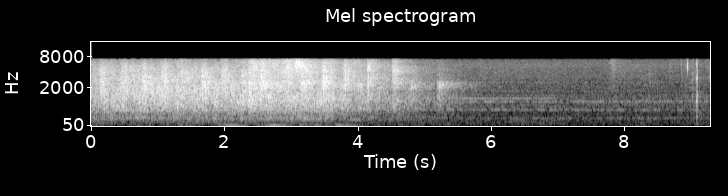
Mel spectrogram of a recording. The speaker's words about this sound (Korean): 천심 원장님을 단상에 모실 때 큰 박수 올려주시면 감사드리겠습니다.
